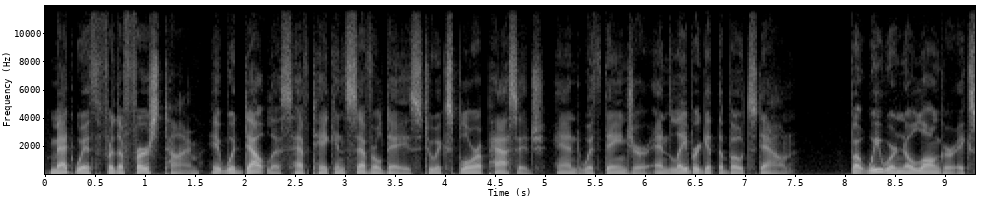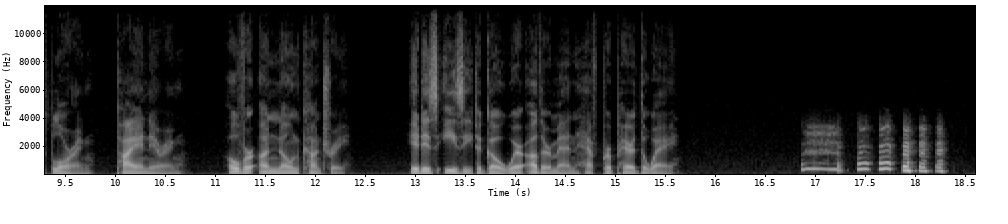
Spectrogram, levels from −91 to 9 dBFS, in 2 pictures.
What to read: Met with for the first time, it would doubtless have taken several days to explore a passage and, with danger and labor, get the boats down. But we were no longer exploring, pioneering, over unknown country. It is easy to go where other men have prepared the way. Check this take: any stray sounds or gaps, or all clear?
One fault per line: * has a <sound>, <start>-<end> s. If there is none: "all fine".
* has a laugh, 16.8-18.4 s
